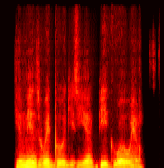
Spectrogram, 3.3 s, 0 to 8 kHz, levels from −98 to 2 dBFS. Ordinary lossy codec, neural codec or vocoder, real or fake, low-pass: none; codec, 16 kHz, 0.5 kbps, X-Codec, HuBERT features, trained on balanced general audio; fake; none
